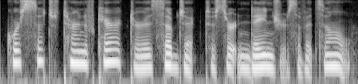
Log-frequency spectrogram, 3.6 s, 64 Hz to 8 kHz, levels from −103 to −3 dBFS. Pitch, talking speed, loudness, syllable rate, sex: 180 Hz, 250 wpm, -17 LUFS, 6.0 syllables/s, female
